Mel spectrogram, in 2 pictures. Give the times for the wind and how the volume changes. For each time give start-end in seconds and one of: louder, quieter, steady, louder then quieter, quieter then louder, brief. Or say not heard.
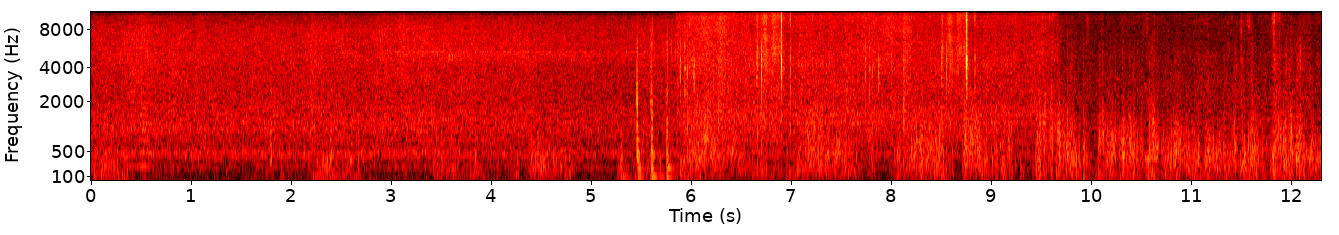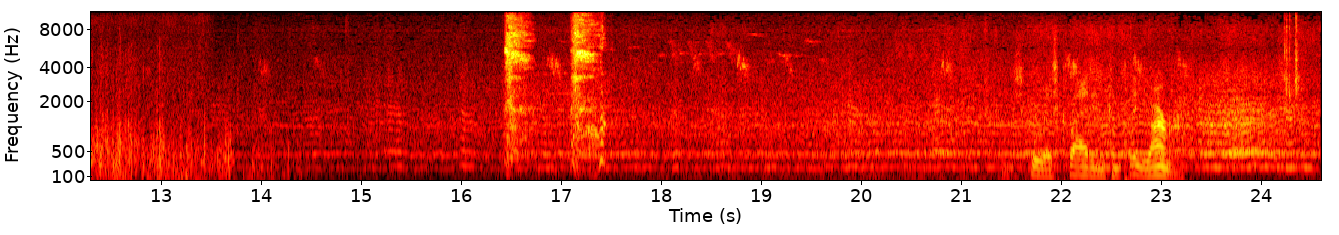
0.0-14.5 louder.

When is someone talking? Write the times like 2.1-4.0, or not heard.
21.4-23.2.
